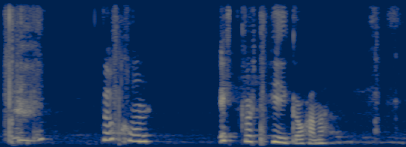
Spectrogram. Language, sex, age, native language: Icelandic, female, 13, Icelandic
